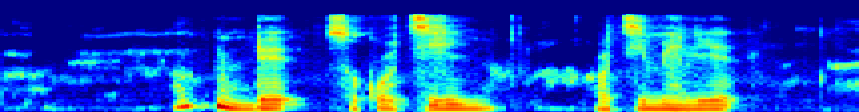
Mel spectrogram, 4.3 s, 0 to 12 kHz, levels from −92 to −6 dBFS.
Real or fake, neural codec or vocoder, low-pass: fake; codec, 16 kHz, 4 kbps, X-Codec, HuBERT features, trained on LibriSpeech; 7.2 kHz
